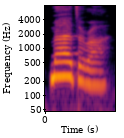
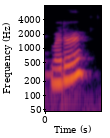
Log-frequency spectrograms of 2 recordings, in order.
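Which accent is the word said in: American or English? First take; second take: English; American. First: It is said in an English accent. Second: It is said in an American accent. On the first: "That's how I say it in English" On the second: "Say murderer in an American accent"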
